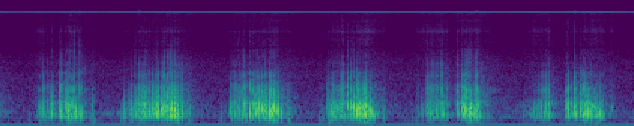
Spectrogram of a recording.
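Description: Long red nails scratch the felt mouth and tongue of a yellow stuffed emoji cushion made of plush fabric. Soft, dry rasping strokes repeat in a steady back-and-forth rhythm, their scratchy texture sitting mostly in the low midrange with a faint high hiss. Each stroke stops dead with no ring, leaving brief quiet gaps between them.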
